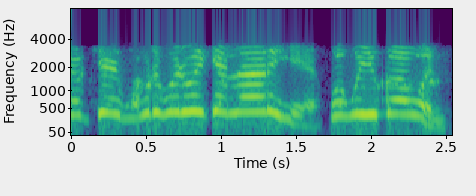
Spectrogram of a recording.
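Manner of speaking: high-pitched mock pestering; exasperated nagging. Worker griping about being followed around, high exasperated nagging.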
